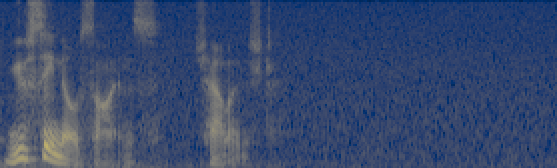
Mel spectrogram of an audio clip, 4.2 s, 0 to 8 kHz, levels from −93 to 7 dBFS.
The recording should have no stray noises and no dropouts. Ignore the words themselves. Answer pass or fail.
pass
